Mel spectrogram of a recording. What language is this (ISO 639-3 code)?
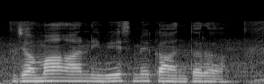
bho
